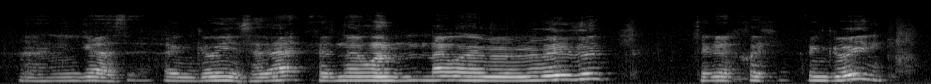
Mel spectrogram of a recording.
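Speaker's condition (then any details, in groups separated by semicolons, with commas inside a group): Cerebral palsy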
